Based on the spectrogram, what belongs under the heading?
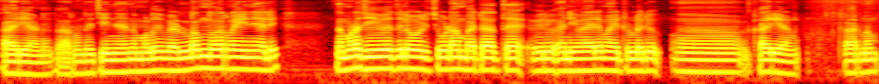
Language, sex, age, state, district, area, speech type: Malayalam, male, 45-60, Kerala, Kozhikode, urban, spontaneous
